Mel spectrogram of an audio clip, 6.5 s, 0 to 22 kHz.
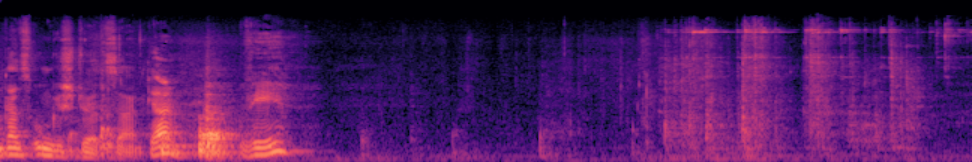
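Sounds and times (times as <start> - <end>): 
speech: 0.0 - 2.0
keys jangling and clinking: 4.4 - 6.4.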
